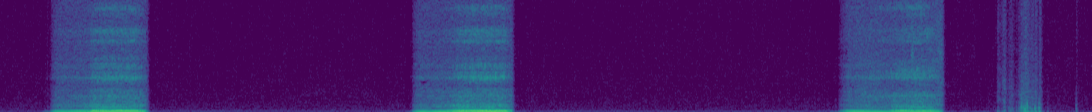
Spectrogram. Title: Need to adjust the snoring device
